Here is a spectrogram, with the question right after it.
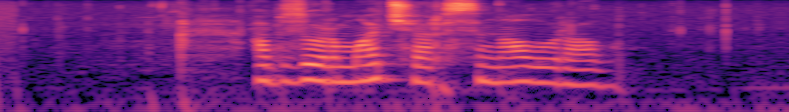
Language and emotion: Russian, neutral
